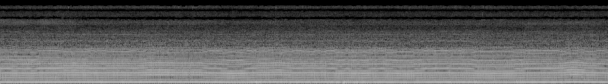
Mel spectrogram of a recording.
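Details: Homelite Super XL 923 82cc chainsaw with compression release, after tuning tweaks, final test cut: strong steady high-revving two-stroke drone under load, no bogging or surging; running perfectly.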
